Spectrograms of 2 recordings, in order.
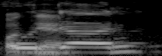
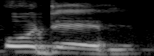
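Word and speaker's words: Oden: The pronunciation is Odan. That's how it's pronounced in my local dialect. Yes. Okay. So, but everybody just is Odin.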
